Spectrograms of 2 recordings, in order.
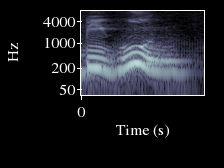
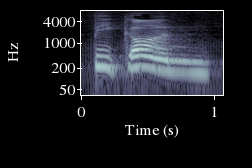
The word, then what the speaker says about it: begun: The past participle is not begun, it's begun. To get this sound, try to pronounce la del tonto.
